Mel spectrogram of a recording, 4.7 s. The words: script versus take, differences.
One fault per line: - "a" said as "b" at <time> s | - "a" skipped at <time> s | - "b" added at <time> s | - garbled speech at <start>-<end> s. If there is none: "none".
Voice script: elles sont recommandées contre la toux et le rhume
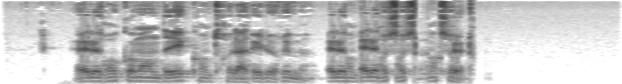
- "sont" skipped at 0.8 s
- "toux" skipped at 1.9 s
- garbled speech at 2.5-3.6 s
